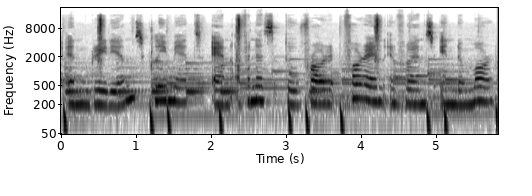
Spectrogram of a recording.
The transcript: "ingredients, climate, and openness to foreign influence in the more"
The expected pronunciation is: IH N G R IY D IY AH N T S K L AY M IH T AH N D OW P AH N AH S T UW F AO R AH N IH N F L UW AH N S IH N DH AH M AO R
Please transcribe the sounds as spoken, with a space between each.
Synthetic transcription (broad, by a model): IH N G R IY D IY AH N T S K L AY M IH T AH N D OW F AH N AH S T UW F AO R AH N IH N F L UW AH N S IH N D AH M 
